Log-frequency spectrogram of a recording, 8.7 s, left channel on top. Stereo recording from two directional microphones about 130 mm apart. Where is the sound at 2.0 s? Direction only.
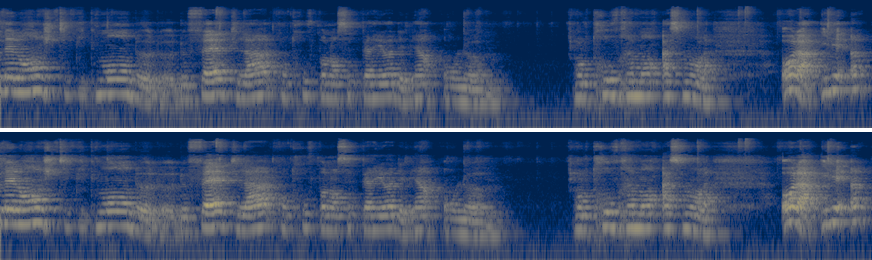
20° right (ahead or behind).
